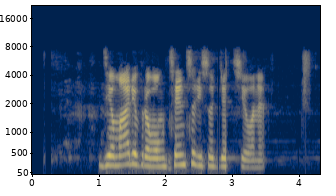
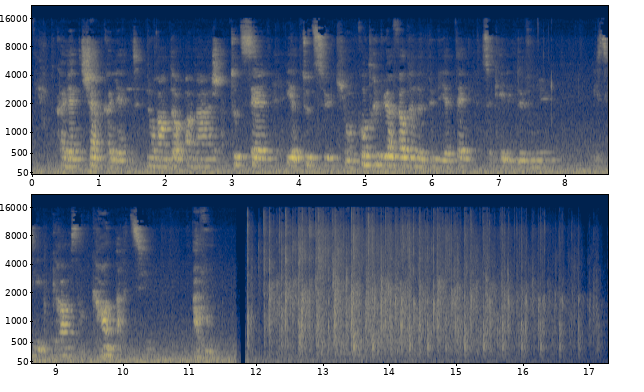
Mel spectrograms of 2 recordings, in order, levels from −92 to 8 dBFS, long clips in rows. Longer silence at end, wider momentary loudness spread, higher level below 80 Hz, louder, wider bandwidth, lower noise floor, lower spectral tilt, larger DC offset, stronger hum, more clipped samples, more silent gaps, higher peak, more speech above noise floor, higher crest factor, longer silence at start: about the same, 0.2 s vs 0.15 s; about the same, 18 LU vs 17 LU; second, -66 dBFS vs -36 dBFS; first, -17 LUFS vs -23 LUFS; second, 8 kHz vs 16.5 kHz; first, -56 dBFS vs -48 dBFS; about the same, -3 dB/octave vs -4 dB/octave; neither; neither; neither; second, none vs 11.75-11.83 s; about the same, -2 dBFS vs -2 dBFS; first, 38 dB vs 27 dB; about the same, 18 dB vs 20 dB; first, 1 s vs 0 s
